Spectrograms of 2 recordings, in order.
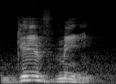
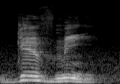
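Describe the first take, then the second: No difference in how they are said.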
